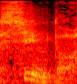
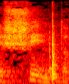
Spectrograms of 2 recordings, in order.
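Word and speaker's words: шинто (神道): Э, традиционная японская религия называется синто или шинто. – Вообще, все, что мы произносим «с», японцы, как оказалось, произносят как «ша». Не «соня», «шоня», «митсубиши», вот Бушидо и так далее. Поэтому, видим Шинто.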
